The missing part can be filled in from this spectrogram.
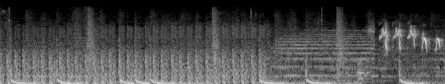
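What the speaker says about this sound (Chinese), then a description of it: "但敌人停下来交火，倒是给了鲨鱼劝架的机会" Rapid gunfire bursts from the mobile battle royale game Peacekeeper Elite, with several opposing squads trading shots in a firefight, come as repeated sharp cracks at a steady pace, followed near the end by a few high chirping game tones.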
